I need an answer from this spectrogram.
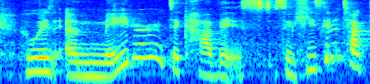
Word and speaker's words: caviste: So I am a caviste. We say wine merchant, but in French it's caviste.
